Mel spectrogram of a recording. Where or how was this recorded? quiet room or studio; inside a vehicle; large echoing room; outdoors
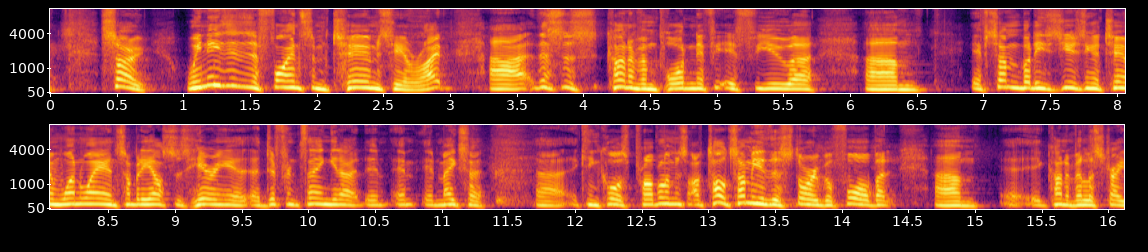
large echoing room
